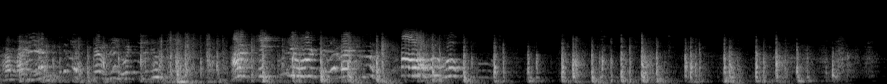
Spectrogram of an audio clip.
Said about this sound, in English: Hey, what's that? He's beating her. Come on.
